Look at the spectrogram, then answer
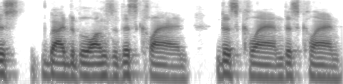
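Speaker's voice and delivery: put-on, bland, generic narrator voice. Complaining about long exposition, imitating a generic narrator voice. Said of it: "like a generic narrator voice".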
